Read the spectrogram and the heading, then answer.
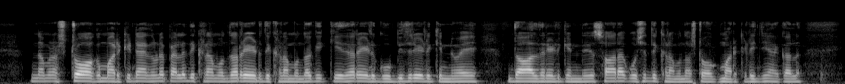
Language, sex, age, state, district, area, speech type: Dogri, male, 18-30, Jammu and Kashmir, Samba, rural, spontaneous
